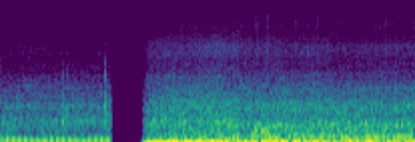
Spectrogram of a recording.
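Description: Motorcycle engine running at low revs with a steady low hum. After a sudden cut to silence just over a second in, it comes back louder, with engine and wind noise as the bike rides on.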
